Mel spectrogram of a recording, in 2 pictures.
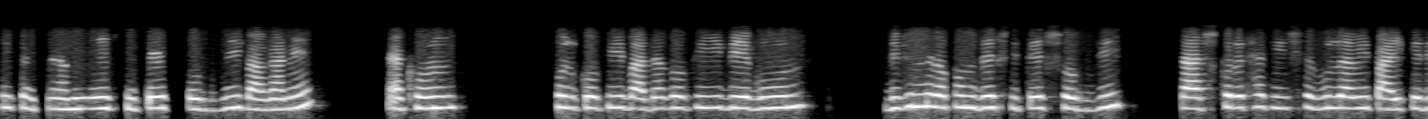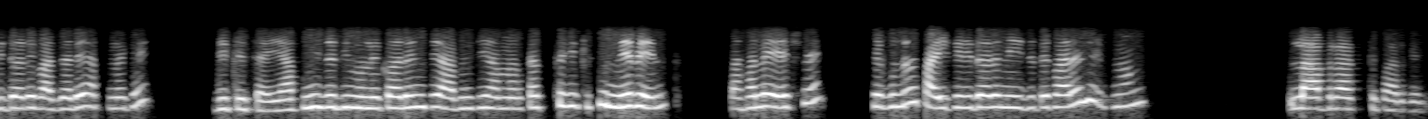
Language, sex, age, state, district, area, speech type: Bengali, female, 30-45, West Bengal, Dakshin Dinajpur, urban, conversation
